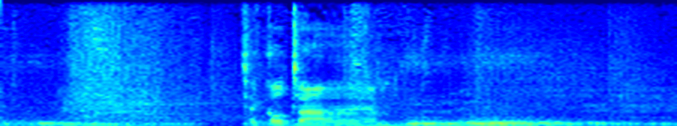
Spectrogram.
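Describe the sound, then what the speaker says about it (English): A garbage truck rumbles right outside a window, its engine droning steadily through the whole stretch with a brief dip partway. Someone talks over it. "That's a garbage truck right outside my window."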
